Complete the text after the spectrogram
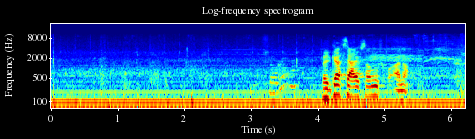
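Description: A horse gallops with hooves thudding on dry ground.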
